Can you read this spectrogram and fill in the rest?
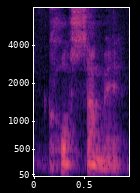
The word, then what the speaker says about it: Kosame: I think fine rain would be kosame. – Kosame. – Kosame. So ko is the Japanese kanji for small. – Yeah. – And ame, same, is also ame. So kosame.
